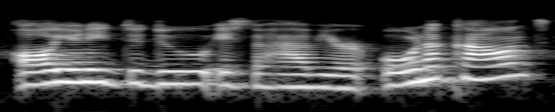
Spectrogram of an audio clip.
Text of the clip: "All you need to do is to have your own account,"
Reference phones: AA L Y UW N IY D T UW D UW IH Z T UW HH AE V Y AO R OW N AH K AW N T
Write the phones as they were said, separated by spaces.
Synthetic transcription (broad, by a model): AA L Y UW N IY D T UW D UW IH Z T UW HH AE V Y AO R OW N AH K AW N T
